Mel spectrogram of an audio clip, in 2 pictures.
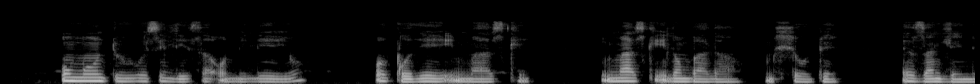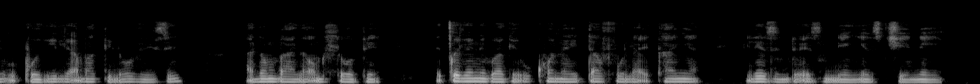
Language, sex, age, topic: North Ndebele, female, 36-49, health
